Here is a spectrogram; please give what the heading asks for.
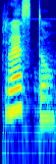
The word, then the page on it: resto: spanish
